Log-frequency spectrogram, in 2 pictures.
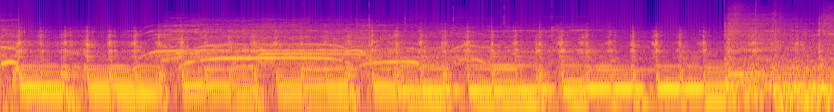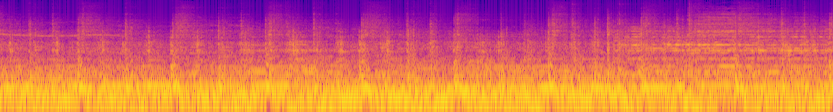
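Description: Rock band playing live, electric guitars and bass opening with a riff that has some bent notes. Drums come in about five and a half seconds in with fast, steady cymbal strokes, and the full band plays on.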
